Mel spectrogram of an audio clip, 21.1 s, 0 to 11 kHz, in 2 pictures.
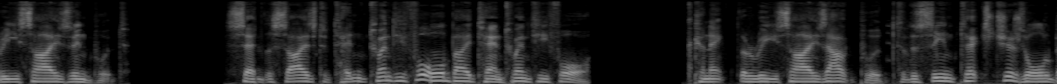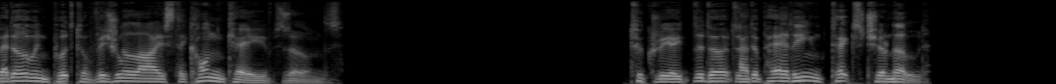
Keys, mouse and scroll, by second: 0.0-1.2 drag, 2.6 click, 3.0-5.8 typing, 6.9-7.9 drag, 10.9-12.7 alt+drag, 12.9 alt+click, 13.1-14.2 alt+drag, 14.3-15.3 alt+drag, 15.7 alt+click, 16.1 alt+middle drag, 17.3 click, 18.7 click, 19.7 click, 21.0 click.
